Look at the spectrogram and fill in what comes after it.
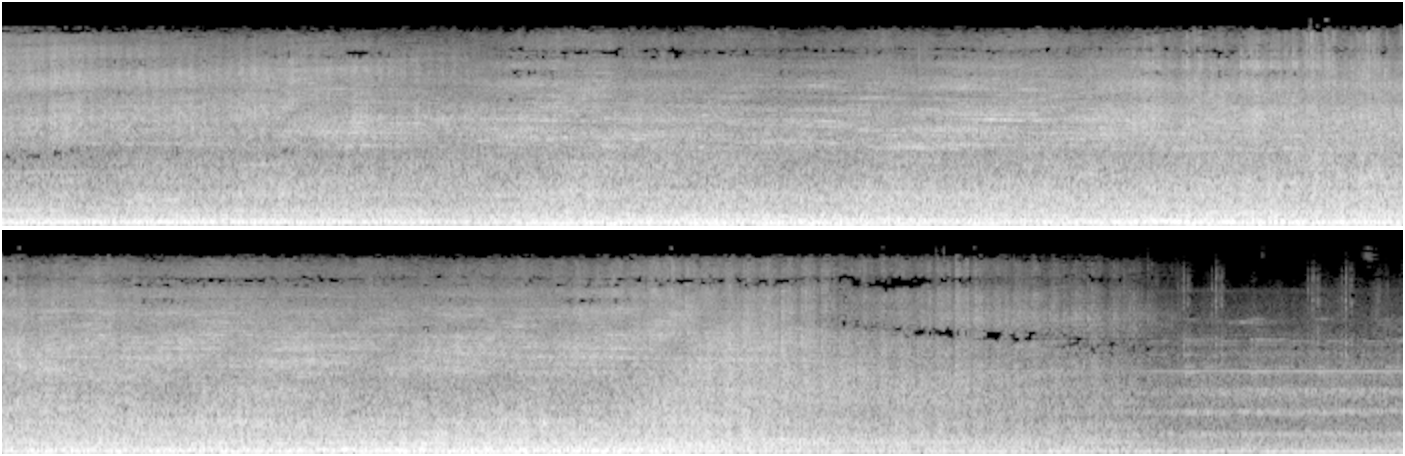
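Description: Double-stack container well cars of a CN intermodal freight train rolling past: steady loud wheel-on-rail noise that fades away over the last several seconds as the end of the train goes by.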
